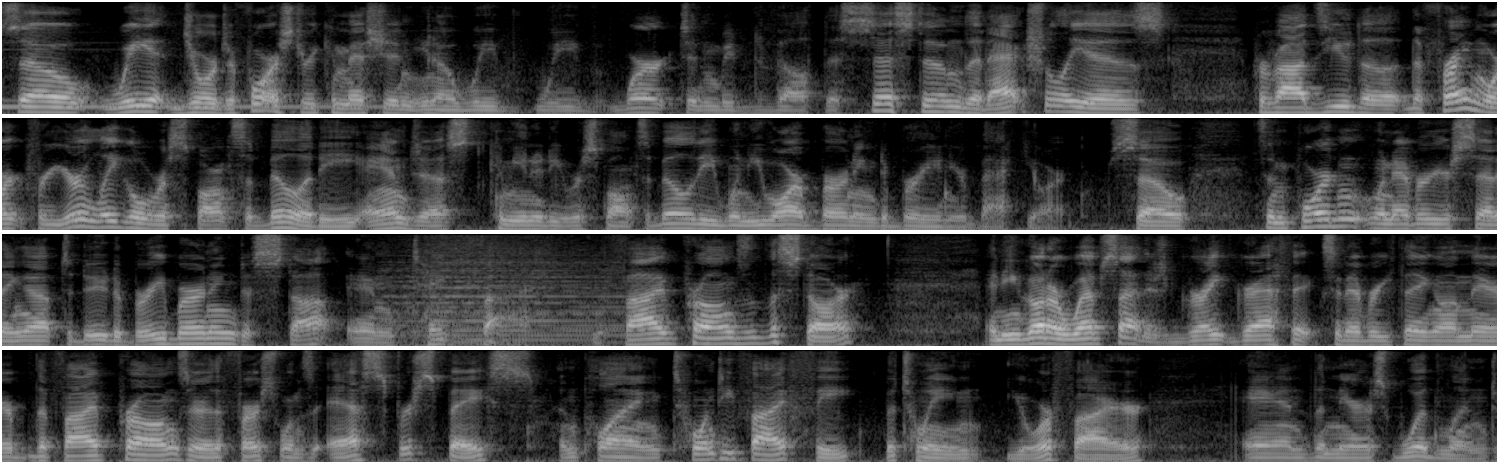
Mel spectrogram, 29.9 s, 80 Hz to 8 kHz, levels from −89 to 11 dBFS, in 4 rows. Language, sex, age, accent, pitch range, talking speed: English, male, 30-49, American, 100-130 Hz, 190 wpm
